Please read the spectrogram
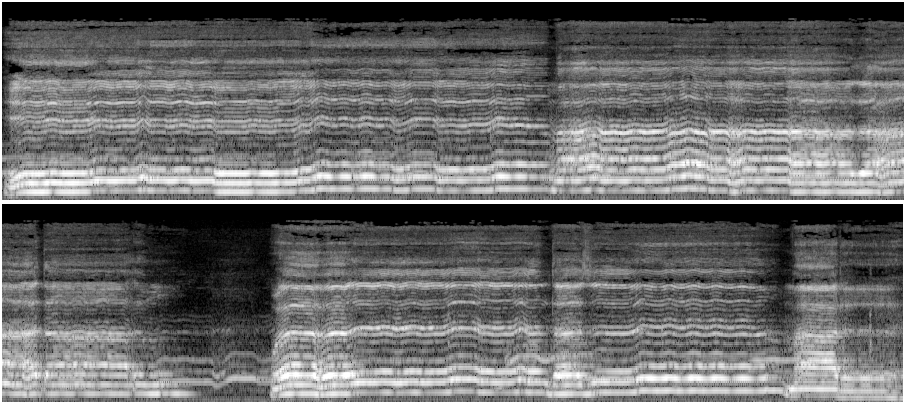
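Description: Ethiopian Orthodox liturgical chant: voices singing long, wavering melismatic notes, with a short pause about two-thirds of the way through before the chant resumes.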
